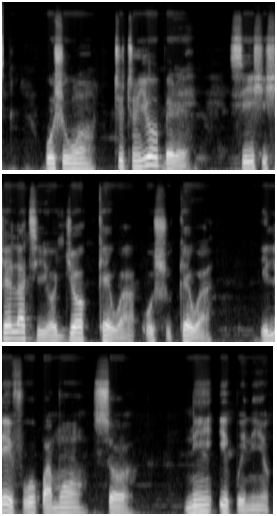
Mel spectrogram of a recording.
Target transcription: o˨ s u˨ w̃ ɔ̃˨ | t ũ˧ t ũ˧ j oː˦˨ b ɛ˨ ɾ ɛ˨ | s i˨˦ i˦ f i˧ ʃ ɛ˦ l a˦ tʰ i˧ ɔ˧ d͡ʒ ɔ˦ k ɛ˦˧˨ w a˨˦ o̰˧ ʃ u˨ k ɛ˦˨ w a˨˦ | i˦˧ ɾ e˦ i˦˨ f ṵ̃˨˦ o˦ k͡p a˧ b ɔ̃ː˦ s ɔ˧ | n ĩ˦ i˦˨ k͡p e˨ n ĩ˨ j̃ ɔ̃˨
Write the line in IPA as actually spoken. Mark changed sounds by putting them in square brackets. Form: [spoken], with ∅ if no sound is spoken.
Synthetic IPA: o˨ [ʃ] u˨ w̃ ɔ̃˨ | t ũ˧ t ũ˧ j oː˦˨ b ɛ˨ ɾ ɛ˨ | s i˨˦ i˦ [ʃ] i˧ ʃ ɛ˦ l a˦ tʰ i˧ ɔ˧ d͡ʒ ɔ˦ k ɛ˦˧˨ w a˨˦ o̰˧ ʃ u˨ k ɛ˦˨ w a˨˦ | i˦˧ [l] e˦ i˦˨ f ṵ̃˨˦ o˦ k͡p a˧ [m] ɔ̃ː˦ s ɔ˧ | n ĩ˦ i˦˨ k͡p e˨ n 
